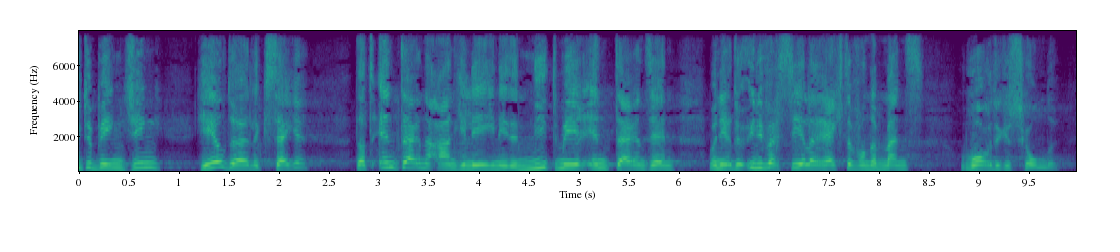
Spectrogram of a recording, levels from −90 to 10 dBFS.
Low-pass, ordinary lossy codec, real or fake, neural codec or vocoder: none; none; real; none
